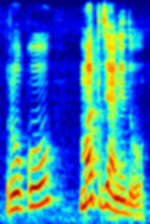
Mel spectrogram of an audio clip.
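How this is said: There is a pause right after 'roko'.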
